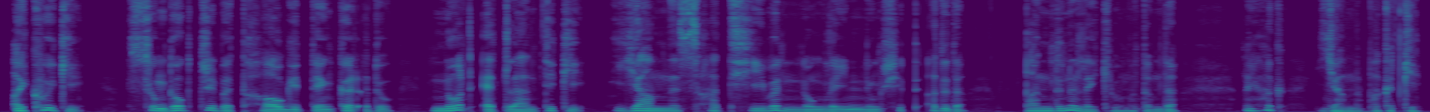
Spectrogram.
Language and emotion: Manipuri, fearful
